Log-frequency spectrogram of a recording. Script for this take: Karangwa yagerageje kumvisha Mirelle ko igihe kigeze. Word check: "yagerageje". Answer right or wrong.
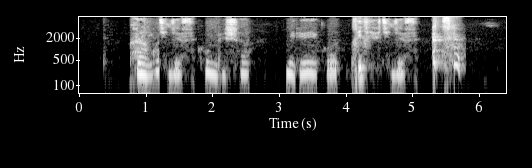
wrong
